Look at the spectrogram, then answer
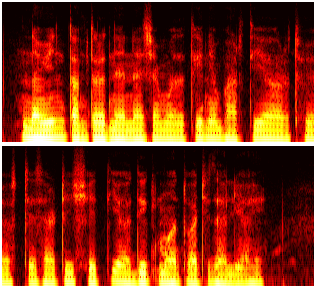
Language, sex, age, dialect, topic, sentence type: Marathi, male, 25-30, Standard Marathi, agriculture, statement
